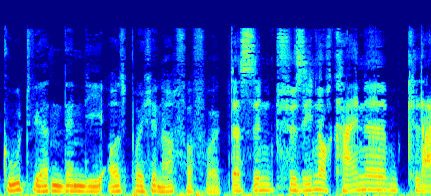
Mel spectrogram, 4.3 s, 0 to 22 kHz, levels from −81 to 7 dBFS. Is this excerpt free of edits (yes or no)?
no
